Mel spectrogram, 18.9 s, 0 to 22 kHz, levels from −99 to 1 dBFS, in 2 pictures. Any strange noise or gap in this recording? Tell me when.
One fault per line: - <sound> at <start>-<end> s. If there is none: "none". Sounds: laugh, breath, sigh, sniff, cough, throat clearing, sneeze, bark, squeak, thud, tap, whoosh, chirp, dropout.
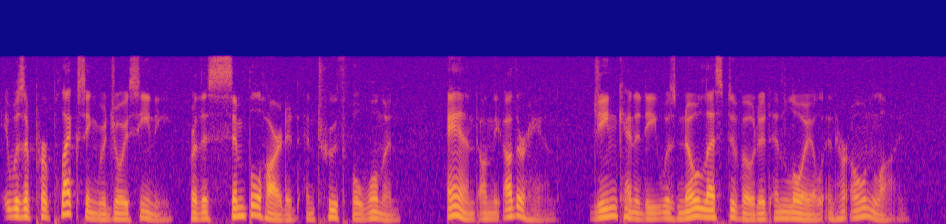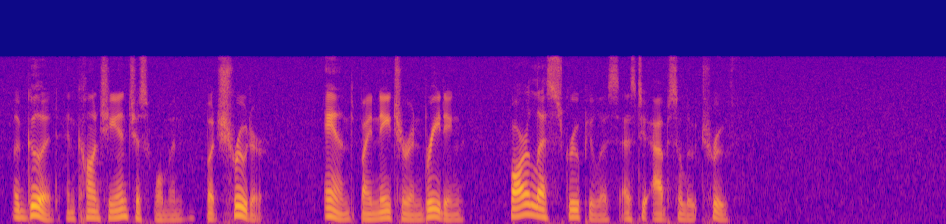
none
